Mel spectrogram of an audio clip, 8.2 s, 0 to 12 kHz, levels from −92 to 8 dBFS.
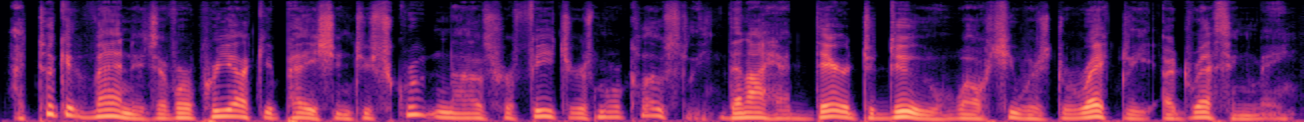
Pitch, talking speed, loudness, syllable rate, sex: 125 Hz, 175 wpm, -18 LUFS, 5.4 syllables/s, male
